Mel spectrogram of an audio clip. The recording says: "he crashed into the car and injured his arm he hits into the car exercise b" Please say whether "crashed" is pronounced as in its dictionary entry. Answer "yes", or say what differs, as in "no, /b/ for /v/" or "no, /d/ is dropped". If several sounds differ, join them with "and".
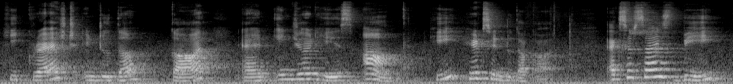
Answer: yes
